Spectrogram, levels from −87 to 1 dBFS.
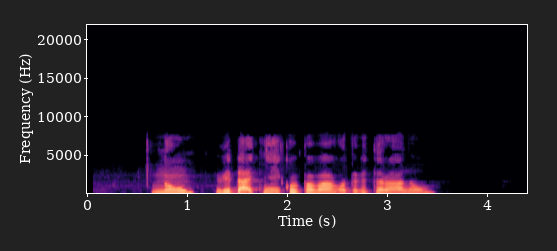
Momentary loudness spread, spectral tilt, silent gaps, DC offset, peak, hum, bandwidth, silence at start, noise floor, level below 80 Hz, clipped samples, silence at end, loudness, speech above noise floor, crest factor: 10 LU; -7.5 dB/octave; none; under 0.1%; -2 dBFS; none; 7.8 kHz; 0.65 s; under -90 dBFS; -64 dBFS; under 0.1%; 0.95 s; -19 LUFS; over 72 dB; 18 dB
